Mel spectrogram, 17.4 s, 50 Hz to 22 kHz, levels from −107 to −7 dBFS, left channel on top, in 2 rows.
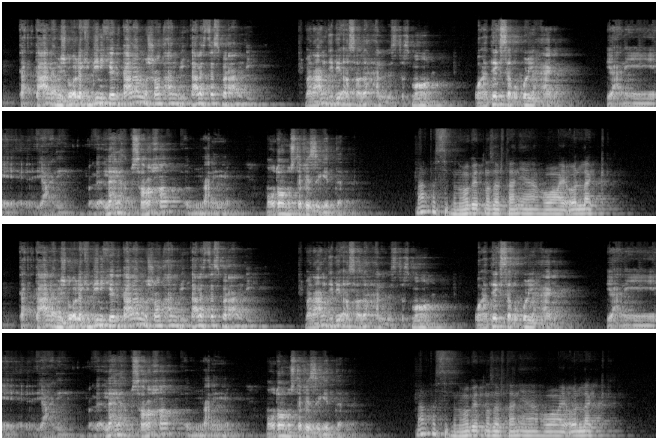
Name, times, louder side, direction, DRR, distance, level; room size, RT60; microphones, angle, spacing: voice 1, 0.2-3.3 4.0-5.8 6.3-7.4 8.1-9.6 9.9-11.8 12.2-13.3, left 1 dB, 15° left, 7 dB, 3.4 m, -28 dB
voice 2, 14.2-16.6, left 1 dB, 40° left, 5 dB, 1.4 m, -30 dB
28.5 x 26.0 x 5.0 m, 0.70 s
head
